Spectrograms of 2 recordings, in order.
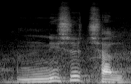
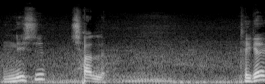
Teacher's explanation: देखिए, विसर्ग से पहले कोई स्वर आया, ठीक है, और विसर्ग के बाद छ आ गया तो विसर्ग बदलेगा श में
